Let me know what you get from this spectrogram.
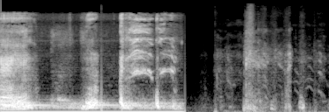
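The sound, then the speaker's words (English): An audio drop of Mike Leach coughing: several loud, harsh bursts, then after a brief silence a few fainter, rougher coughs and throat-clearing sounds follow. “We also have a Mike Leach cough drop that I sent Swigard now.”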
